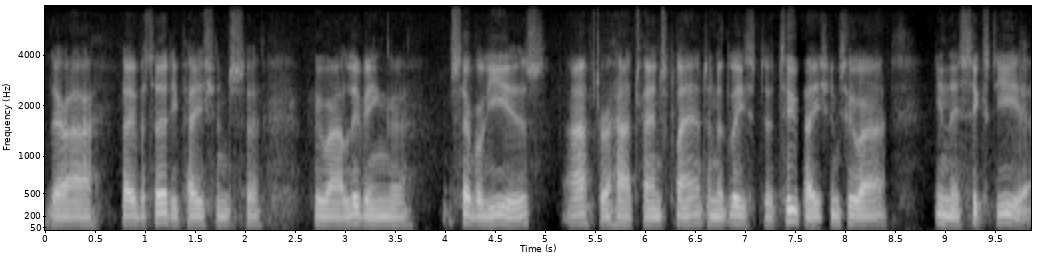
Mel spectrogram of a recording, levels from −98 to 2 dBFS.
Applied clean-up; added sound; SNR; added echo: neural mask model Resemble Enhance denoiser.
